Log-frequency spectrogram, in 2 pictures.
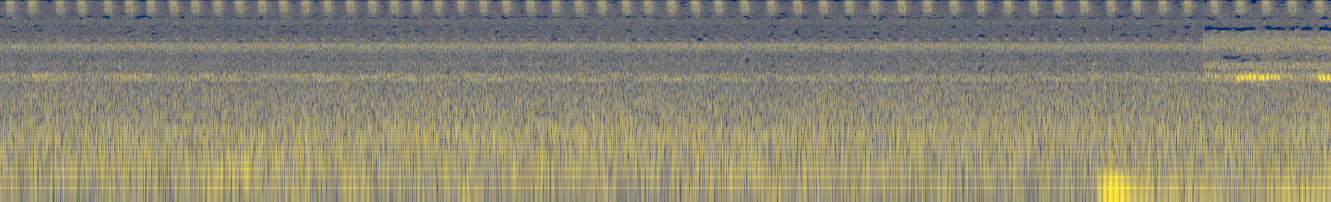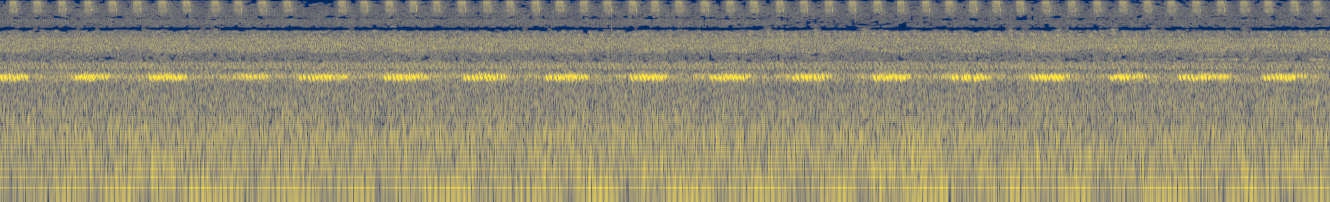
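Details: Crickets in the evening near a deck where a chihuahua puppy rests; only a hissy wash at first, then after a sharp thump midway, high chirps start repeating about twice a second to the end.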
